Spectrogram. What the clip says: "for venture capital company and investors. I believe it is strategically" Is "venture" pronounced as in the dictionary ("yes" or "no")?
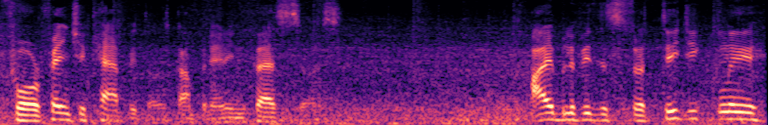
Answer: no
